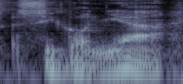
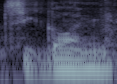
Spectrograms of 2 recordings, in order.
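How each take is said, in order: First: "cigonia" with the last syllable sounded; old French. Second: "cigogne" with a silent final e, two syllables; modern French. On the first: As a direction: end "cigonia" on a clear -ia. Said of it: "it's cigonia". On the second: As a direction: end "cigogne" on a soft gn. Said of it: "So it's not cigogne". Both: Shown as a demonstration.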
